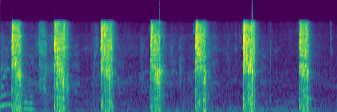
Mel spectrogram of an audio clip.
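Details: Pet's rapid sneezing fit: eight forceful, hissing sneezes about one per second; repeated sneezing.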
